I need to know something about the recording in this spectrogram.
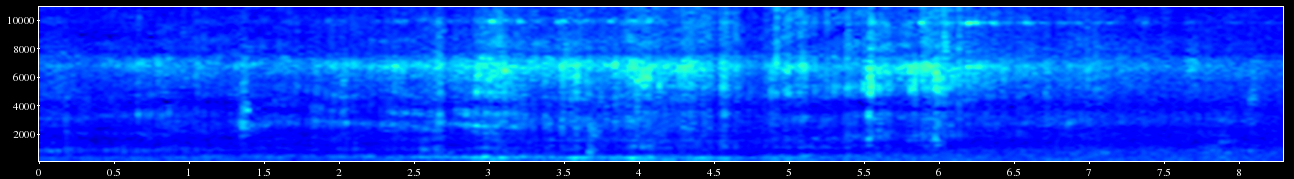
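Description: Steady outdoor street background noise on a wet day, swelling slightly a few seconds in.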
